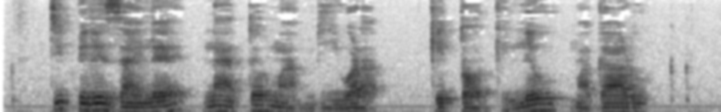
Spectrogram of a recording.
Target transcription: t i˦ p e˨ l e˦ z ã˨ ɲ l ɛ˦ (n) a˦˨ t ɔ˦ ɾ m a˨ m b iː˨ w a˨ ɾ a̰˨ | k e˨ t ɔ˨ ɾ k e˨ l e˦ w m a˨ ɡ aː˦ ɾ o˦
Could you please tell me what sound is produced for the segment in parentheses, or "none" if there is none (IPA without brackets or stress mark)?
n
